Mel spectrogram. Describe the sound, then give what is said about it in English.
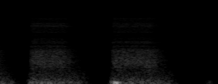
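Slow breaths through the nose during a calming exercise: two soft, airy breath sounds of about half a second each, separated by a short pause, faint and with no talk over them. “Close your eyes. Take a couple slow breaths through your nose.”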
